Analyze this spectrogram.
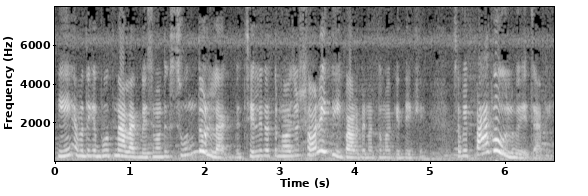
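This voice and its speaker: A woman's voice: high-pitched, big pitch swings, fast, pushed and bright, a little hiss or hum, rough recording. A woman pet vlogger talking in doting baby talk to her cat, cooing and repeating words fondly. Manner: cooing, sing-song, repeats words affectionately.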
